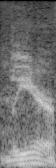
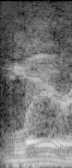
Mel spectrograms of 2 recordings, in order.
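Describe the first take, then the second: First: The name rhymes with 'ear'. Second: The name rhymes with 'air'. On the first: "You pronounced it Lear from the get-go" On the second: "people always pronounce it Lair"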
